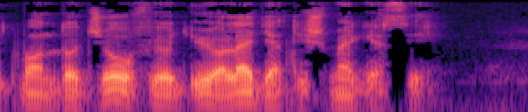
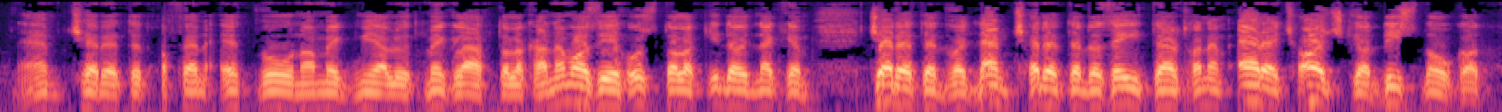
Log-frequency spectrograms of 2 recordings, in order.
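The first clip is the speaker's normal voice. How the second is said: furious scolding; 6 semitones higher, 7 dB louder than usual. A narrator's reading. Maid rages at refusal.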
